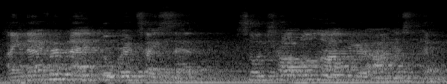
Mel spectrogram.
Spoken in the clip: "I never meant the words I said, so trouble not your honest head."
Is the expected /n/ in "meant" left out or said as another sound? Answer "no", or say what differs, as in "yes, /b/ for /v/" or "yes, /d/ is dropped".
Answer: yes, /n/ is dropped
